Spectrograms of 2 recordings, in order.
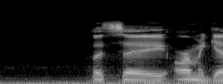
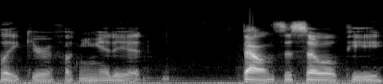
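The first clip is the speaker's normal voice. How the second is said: plain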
